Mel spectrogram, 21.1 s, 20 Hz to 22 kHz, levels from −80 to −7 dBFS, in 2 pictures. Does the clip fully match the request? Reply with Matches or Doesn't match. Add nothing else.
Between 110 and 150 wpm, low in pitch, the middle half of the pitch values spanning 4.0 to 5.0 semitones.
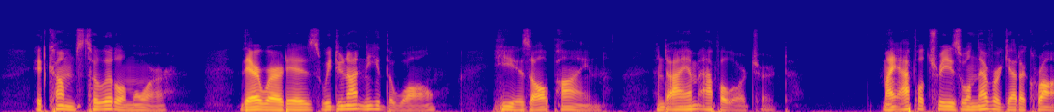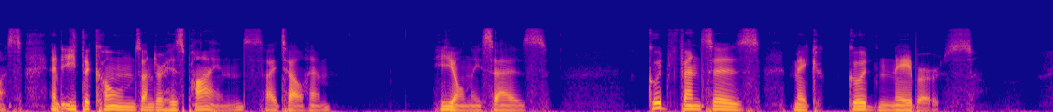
Matches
